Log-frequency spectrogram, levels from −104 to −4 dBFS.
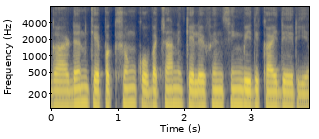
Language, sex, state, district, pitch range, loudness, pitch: Hindi, male, Chhattisgarh, Raipur, 110-120 Hz, -18 LUFS, 115 Hz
